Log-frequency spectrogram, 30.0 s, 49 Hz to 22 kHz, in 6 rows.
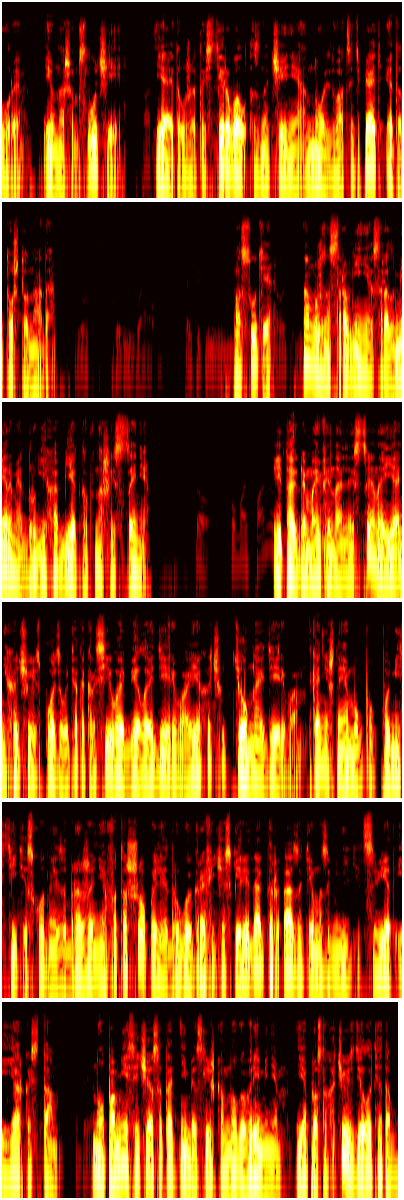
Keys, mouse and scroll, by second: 2.1 ., 2.1 0, 2.5 2, 2.7 5, 3.0 Return, 5.6-6.3 scroll down 1, 6.3 middle click, 7.2 scroll down 1, 12.5 middle click, 18.8 scroll down 1, 19.0 scroll up 1, 28.9-29.6 scroll down 1, 29.6 middle click.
